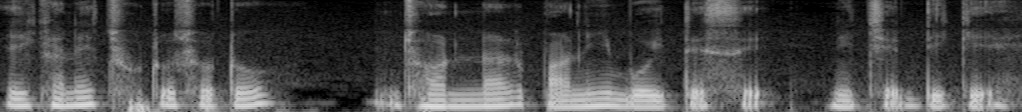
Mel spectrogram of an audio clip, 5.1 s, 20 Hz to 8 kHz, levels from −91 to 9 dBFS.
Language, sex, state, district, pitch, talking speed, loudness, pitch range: Bengali, male, West Bengal, Cooch Behar, 135 Hz, 95 wpm, -15 LUFS, 125-150 Hz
